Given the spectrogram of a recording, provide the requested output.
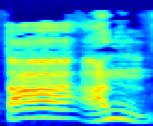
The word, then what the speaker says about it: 딴: 그냥 딴 하지 말고 따안 이런 식으로 하라는 거예요.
